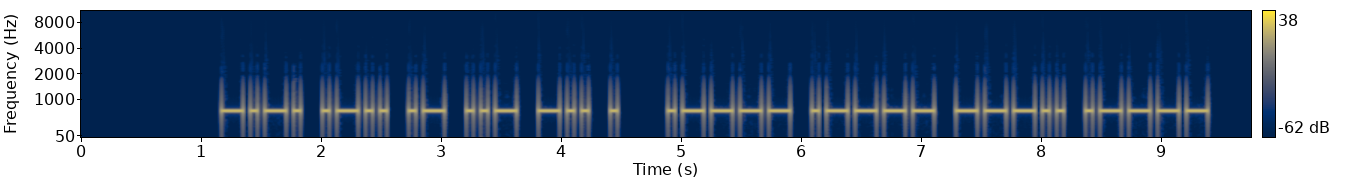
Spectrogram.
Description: Morse code, heard as a keyed tone, about 20 wpm, 700 Hz. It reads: CLAUDE 1181
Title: CWT Exchange 20wpm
